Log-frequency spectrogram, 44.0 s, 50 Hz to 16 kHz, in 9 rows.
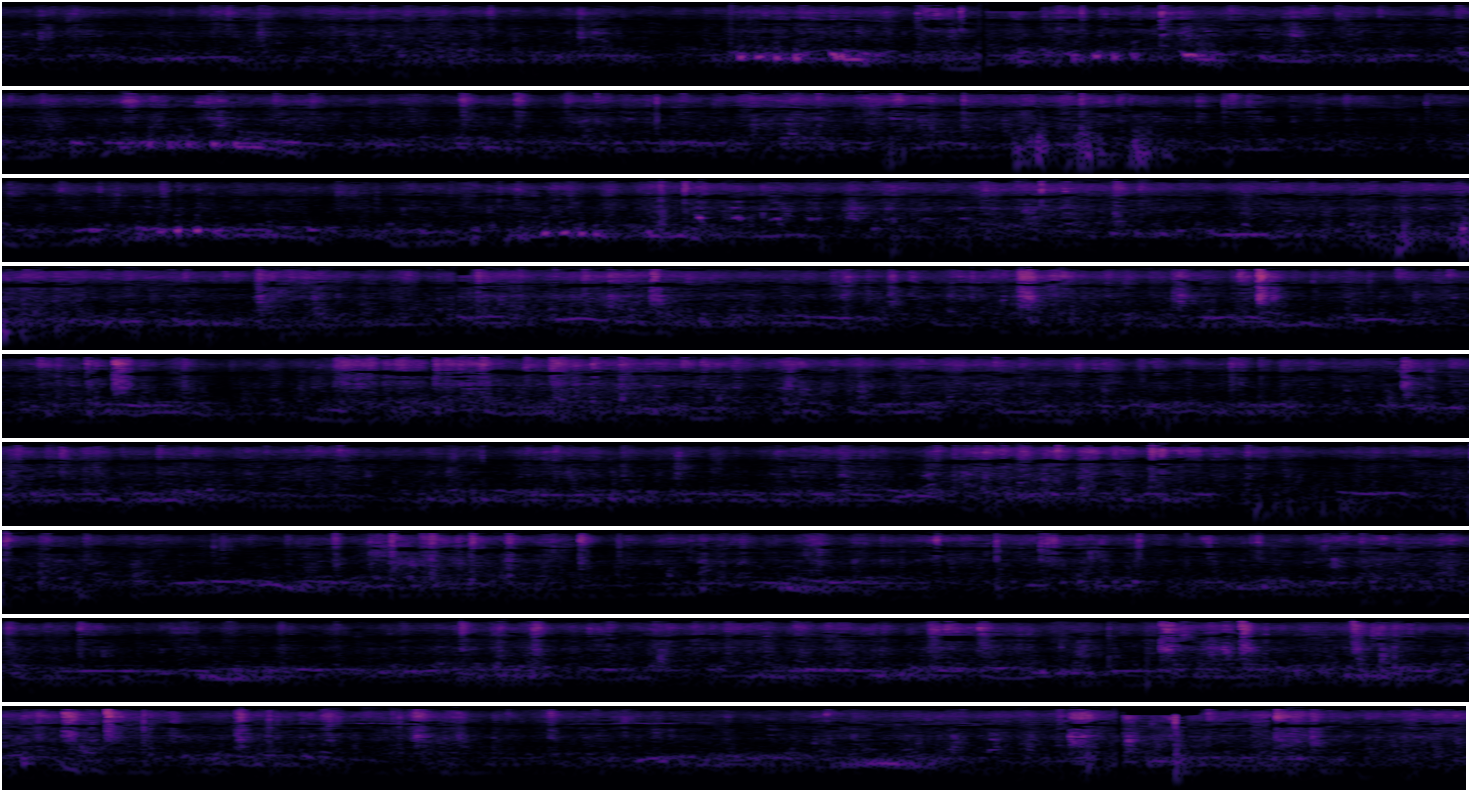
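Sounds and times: pigeons cooing: 0:00.0 - 0:44.0.

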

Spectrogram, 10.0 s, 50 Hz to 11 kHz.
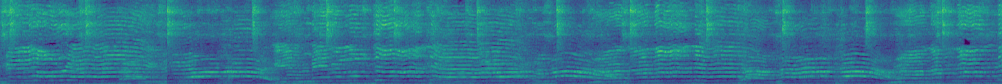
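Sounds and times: backing music: 0:00.0 - 0:10.0
woman singing soul song: 0:00.0 - 0:10.0.

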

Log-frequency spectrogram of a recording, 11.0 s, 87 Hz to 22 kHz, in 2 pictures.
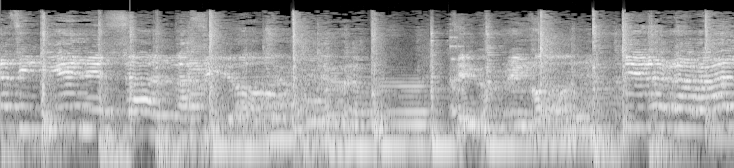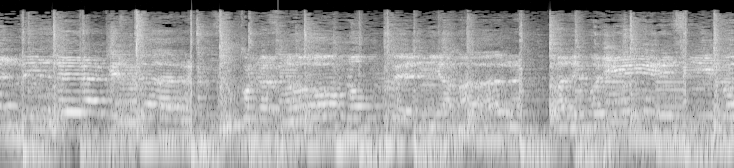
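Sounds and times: acoustic guitar: 0:00.0 - 0:11.0
man singing: 0:00.0 - 0:11.0.

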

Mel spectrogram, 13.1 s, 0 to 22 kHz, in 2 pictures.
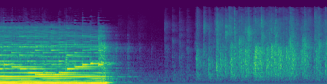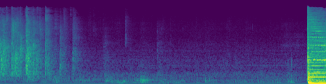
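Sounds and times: audience clapping: 0:03.2 - 0:08.5.

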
